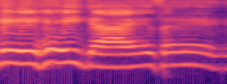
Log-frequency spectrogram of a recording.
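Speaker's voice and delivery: very slow, drawn-out put-on little-kid voice. Retelling how the other little kids greeted him: imitating a nine-year-old kid. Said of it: "Sounded like a nine-year-old Lego man".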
